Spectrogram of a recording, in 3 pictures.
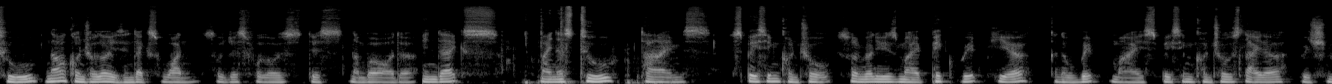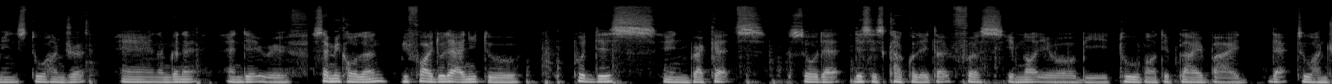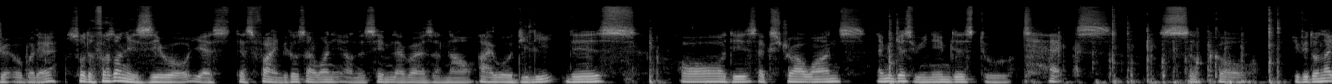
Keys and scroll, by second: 20.1-21.0 typing, 21.8-22.6 Right, 22.9 Left, 22.9-23.9 typing, 23.2 Left, 23.3 Left, 23.9 Left, 33.1 Delete, 35.5 Return, 36.6-39.6 typing.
